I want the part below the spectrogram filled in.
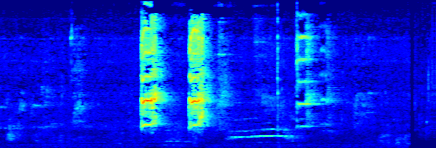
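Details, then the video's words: Cucak cungkok bulbul in a masteran recording: two loud, harsh, scratchy bursts, then softer clear whistles that slide downward with faint chatter, ending in sudden quiet. "Cucak cungkok istimewa gacor variasi tembakan istimewa tajam kasar rapat super pedas full isian"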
